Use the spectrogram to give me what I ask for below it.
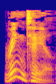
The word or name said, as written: ringtail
